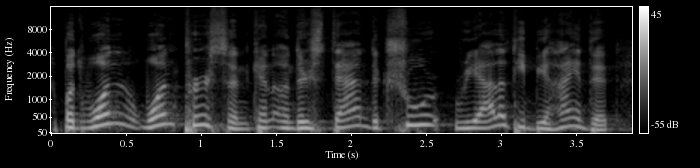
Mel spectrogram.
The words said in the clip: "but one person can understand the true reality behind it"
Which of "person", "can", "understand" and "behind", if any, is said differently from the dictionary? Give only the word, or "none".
none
